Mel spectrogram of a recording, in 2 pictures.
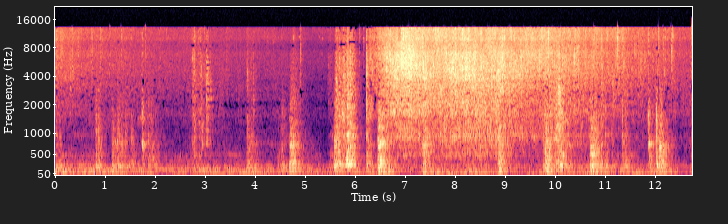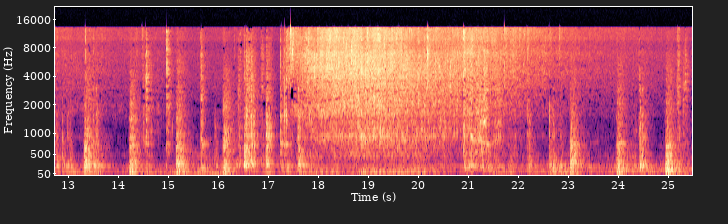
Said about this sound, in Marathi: आता हे मी तळेत ह्यात मिरची घातलेली आहे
